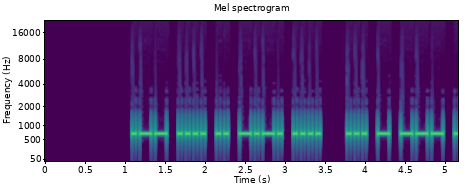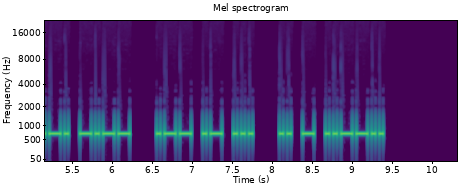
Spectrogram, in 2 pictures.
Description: Morse code, heard as a keyed tone, about 25 wpm, 700 Hz. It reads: WHICH STORY WAS IT?
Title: Sentences from Top 300 Words 25wpm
